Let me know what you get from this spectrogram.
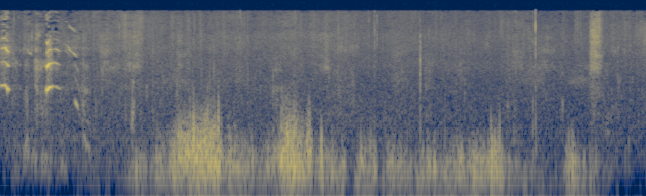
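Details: Three-month-old Whippet puppies playing with a four-month-old Whippet pup, giving low rough growling grunts in irregular bursts over several seconds, with a few faint high yips at the start and a person saying "hey" afterwards.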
